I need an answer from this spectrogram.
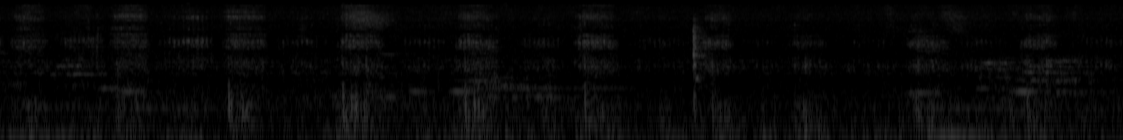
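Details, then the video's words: Happy purring from Sacha, a one-year-old male Siberian Forest cat: a low, continuous throaty rumble that swells and fades in uneven breathing cycles, with a faint click partway through. "Happy purring Siberian cat"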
